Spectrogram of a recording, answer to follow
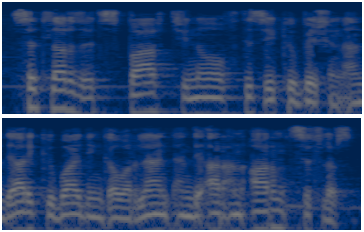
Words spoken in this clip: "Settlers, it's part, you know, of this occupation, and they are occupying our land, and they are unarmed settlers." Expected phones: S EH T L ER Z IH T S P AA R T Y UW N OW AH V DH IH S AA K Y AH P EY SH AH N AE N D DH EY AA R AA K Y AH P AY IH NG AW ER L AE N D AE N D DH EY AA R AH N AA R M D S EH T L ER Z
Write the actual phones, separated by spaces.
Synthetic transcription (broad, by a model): S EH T L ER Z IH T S P AA R T Y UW N OW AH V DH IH S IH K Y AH B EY SH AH N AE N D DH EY AA R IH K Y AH B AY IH NG AW ER L AE N D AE N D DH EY AA R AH N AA R M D S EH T L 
